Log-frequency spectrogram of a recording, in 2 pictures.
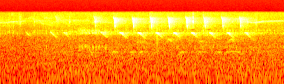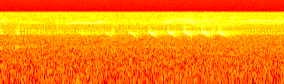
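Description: A bird giving two runs of short, quick down-slurred chirps, about three a second. The first run, about two seconds in, is louder; a shorter one follows near the end. Faint steady insect buzzing continues underneath.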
